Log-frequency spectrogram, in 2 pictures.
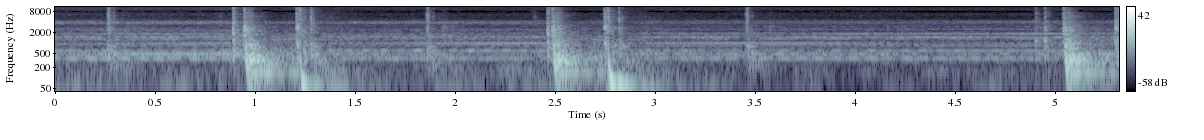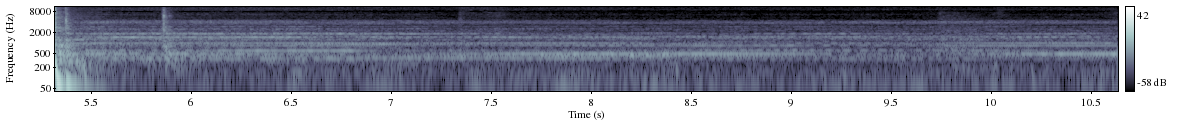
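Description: Steady machinery hum with several level tones. Pairs of sharp knocks about a third of a second apart come three times in the first half, then stop, and the hum eases a little.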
